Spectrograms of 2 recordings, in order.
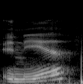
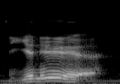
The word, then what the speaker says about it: Ynyr: His name is Ynir in the film, I think is how it's said. It's spelt Y-N-Y-R, which is awful.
